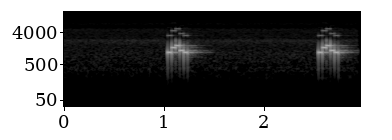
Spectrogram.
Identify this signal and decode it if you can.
Five-tone selective call (EEA), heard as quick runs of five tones, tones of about 40 ms. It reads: 16831 16831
